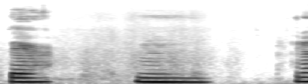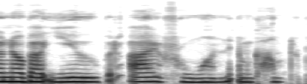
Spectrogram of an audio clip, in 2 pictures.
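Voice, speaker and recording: Girl acting a cruel possessive dragon queen, asmr roleplay, slow n mellow, bossy, drops into whispers. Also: medium pitch, no echo, studio quality. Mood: haughty, possessive. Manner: slow commanding delivery, slipping into breathy whispers. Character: menacing possessive dragon shifter queen taunting her prisoner.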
